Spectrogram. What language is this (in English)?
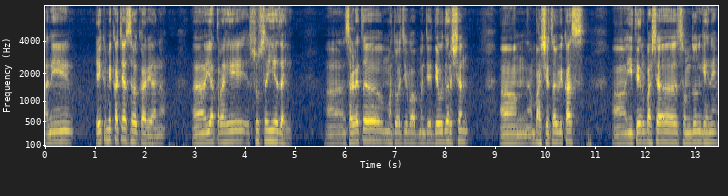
Marathi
